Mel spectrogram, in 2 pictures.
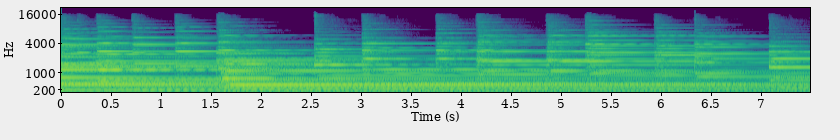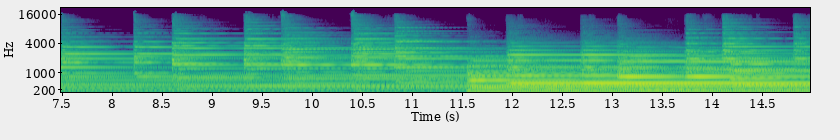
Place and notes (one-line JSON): {"title": "Nivelles, Belgique - Nivelles carillon", "date": "2010-10-08 15:05:00", "description": "Recording of a carillon concert in the Nivelles collegiale church. Performer is Toru Takao, a japanese master of carillon living in Germany. He's playing Danse Macabre from Saint-Saëns.", "latitude": "50.60", "longitude": "4.32", "altitude": "101", "timezone": "Europe/Brussels"}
